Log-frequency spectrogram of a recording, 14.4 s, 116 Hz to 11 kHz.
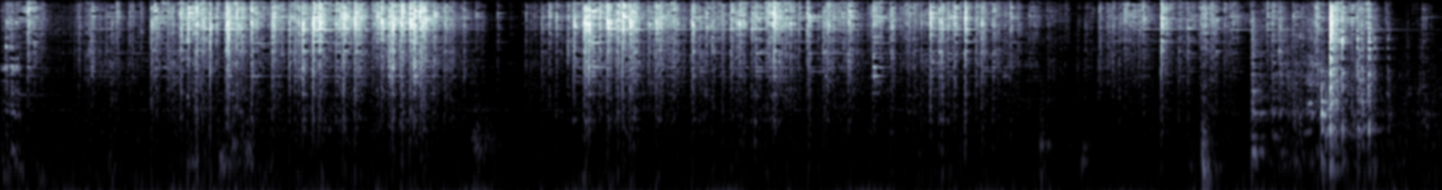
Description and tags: Shaking Metal Cutlery Holder
A metal thing with cutlery hanging from it. I shake it. Huzzah!
Recorded with Zoom H2. Edited with Audacity.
